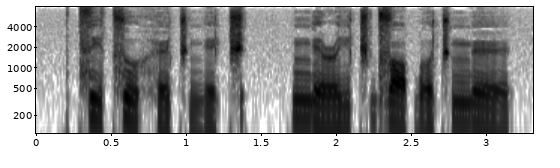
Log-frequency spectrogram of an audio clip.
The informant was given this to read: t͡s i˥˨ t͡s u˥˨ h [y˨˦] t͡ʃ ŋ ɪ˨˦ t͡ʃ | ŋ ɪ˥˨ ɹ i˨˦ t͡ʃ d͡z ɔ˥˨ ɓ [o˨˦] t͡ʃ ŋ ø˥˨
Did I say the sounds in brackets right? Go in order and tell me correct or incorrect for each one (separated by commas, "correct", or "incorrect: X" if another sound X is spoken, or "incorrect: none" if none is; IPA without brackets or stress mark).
incorrect: ø˨˦, correct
